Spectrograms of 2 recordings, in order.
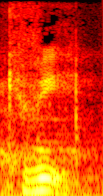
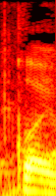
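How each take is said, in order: First: The word is said with a v sound. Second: The word is said with an o vowel. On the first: The speaker calls it wrong. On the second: This is the correct way of saying it. The speaker calls it right. "mas na verdade o correto é koi"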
